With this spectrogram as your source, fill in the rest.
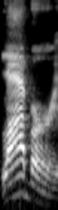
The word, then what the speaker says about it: library: listen I say pecan the first R is Silent Library like in February surely it's not like in February library in February what no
